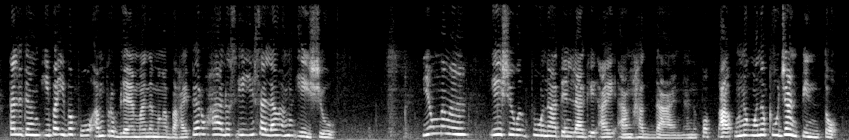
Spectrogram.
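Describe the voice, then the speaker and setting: A soft-spoken woman's high voice with very wide pitch swings. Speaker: feng shui consultant. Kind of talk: tutorial. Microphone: speaking very close to mic.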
